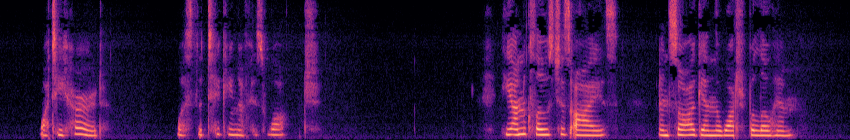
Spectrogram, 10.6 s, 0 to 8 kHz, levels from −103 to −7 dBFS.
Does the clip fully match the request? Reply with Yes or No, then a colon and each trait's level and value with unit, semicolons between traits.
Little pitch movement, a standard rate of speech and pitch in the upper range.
No: narrow, 2.1 semitones; slow, 115 wpm; very high, 290 Hz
